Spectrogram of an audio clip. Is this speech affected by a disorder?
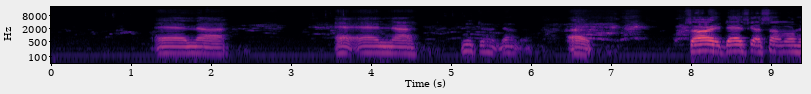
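Yes: cerebral palsy.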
